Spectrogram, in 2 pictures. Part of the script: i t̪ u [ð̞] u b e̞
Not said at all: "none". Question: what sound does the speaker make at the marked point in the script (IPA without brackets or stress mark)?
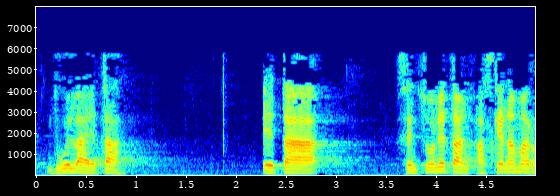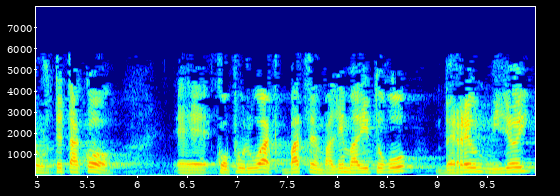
ɣ̞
